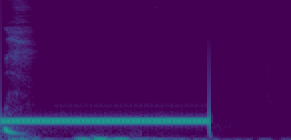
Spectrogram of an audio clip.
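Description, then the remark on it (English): A steady electronic ringback tone from an outgoing phone call sounds loudly for about a second, then cuts off abruptly with a faint click, leaving near silence. No one speaks. “Hopefully he answers the damn phone because he was on the train.”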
